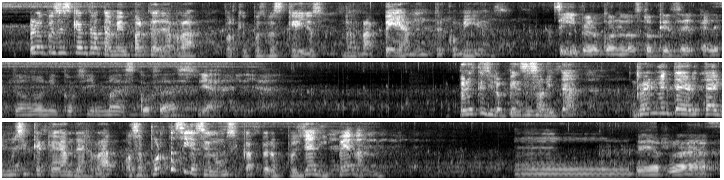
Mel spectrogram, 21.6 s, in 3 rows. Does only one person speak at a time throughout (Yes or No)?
Yes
